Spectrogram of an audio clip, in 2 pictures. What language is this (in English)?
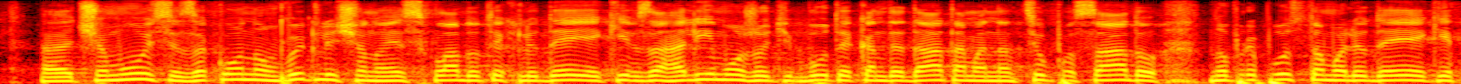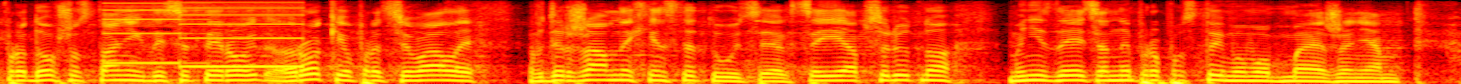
Ukrainian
